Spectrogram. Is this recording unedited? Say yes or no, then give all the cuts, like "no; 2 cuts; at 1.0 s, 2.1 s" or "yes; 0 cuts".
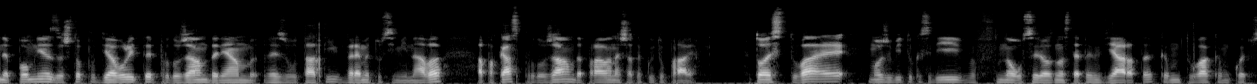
yes; 0 cuts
